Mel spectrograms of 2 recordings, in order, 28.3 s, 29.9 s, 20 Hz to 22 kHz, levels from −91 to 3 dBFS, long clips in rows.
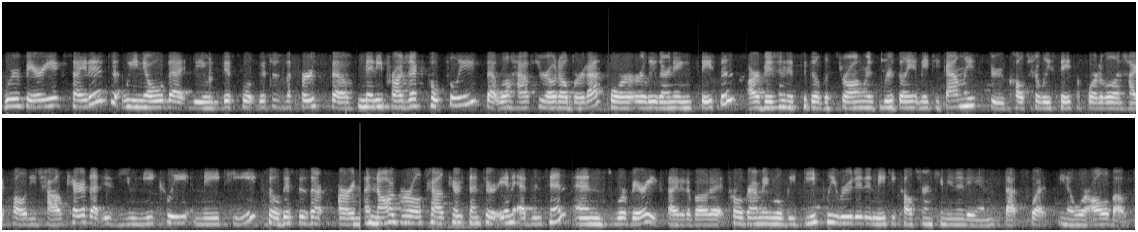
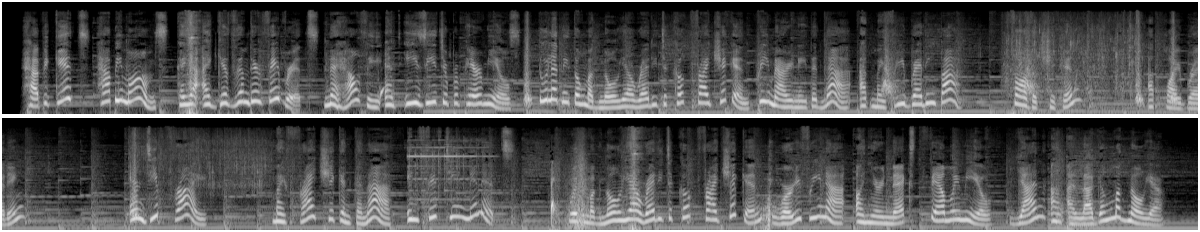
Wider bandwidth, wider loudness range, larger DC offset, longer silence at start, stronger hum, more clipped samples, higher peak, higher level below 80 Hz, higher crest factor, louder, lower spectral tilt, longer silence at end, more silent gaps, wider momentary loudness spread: second, 4.3 kHz vs 17 kHz; about the same, 2 LU vs 4 LU; neither; second, 0.05 s vs 0.3 s; neither; neither; about the same, 0 dBFS vs 0 dBFS; second, -64 dBFS vs -40 dBFS; about the same, 16 dB vs 18 dB; first, -16 LUFS vs -19 LUFS; first, -9.5 dB/octave vs -5 dB/octave; about the same, 0.1 s vs 0 s; neither; second, 6 LU vs 13 LU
